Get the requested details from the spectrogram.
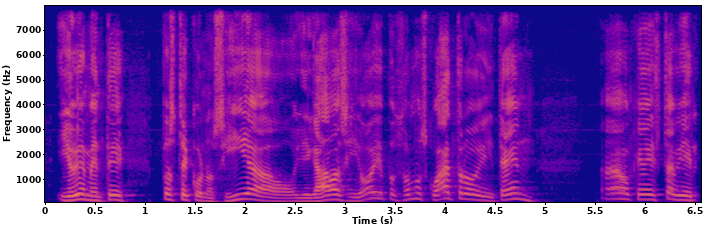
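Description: Lively in intonation, a man speaks with a high pitch. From northern Mexico, Monterrey. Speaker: podcast host, former radio announcer. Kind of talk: casual chat.

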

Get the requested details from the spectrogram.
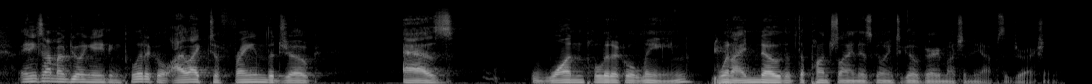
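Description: A fairly quick delivery in an American accent, dark and mellow in tone, with big swings in loudness. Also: man, very deep, low pitch for a man, ordinary pitch variation, very clean recording, silent background. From Atlanta, US South. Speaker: stand-up comedian. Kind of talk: casual chat.

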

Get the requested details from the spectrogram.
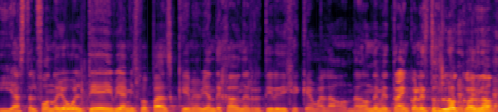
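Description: This man talks at a very fast pace with hardly any pauses. His pitch sits in the medium range. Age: 20s. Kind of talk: faith testimony in casual interview.

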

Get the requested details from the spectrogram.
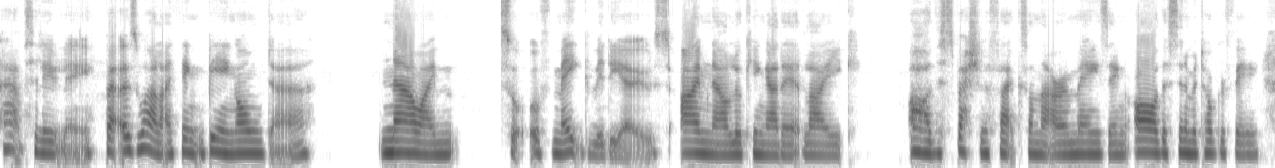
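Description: A woman with a plain, everyday voice talks at a fairly slow pace, her medium pitch held in fairly even intonation. The sound is dry and close, with no echo. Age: 20s. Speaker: ASMR YouTuber and cosplayer. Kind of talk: casual chat.

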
